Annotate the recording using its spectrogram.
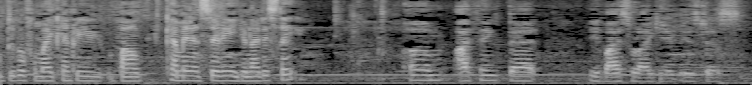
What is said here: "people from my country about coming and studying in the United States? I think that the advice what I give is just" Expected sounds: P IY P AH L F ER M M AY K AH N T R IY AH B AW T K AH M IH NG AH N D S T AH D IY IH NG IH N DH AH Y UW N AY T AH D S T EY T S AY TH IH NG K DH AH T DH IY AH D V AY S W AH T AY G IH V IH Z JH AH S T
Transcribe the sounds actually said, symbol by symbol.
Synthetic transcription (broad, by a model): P IY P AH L F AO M M AY K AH N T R IY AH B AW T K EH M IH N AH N S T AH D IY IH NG IH N Y UW N AY T AH D S T EY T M AY TH IH NG K DH AH T DH IY AH D V AY S W AH T AY G IH V IH Z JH AH S T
